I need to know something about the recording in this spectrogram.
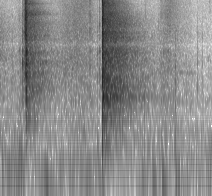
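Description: Two sharp knocks on a table: a light tap about a quarter second in, then a louder knock about a second in that rings out briefly.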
